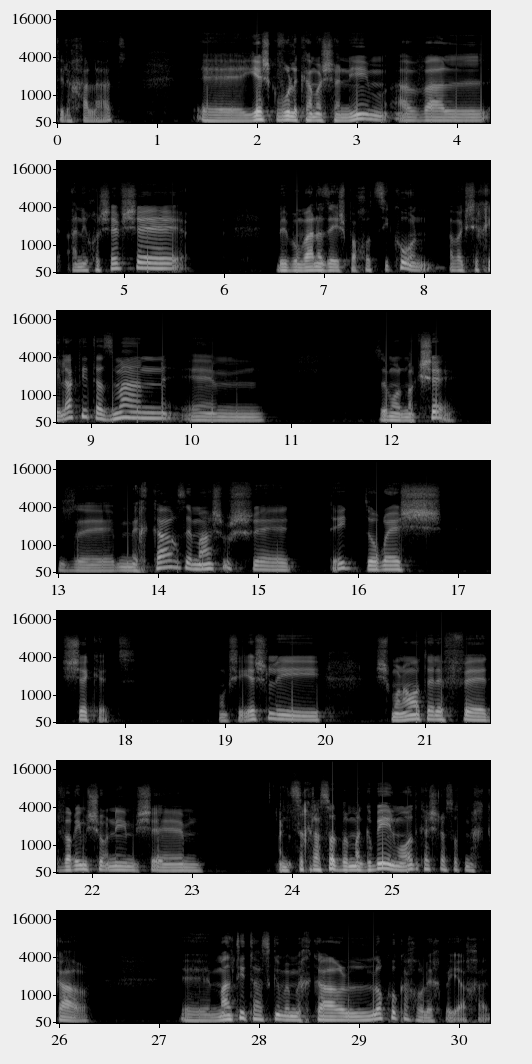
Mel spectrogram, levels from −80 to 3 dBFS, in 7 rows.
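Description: A speech recording marred by periodic USB or driver dropouts: from 0.26 s to 30.14 s, roughly every 0.25 s, about a millisecond of audio is skipped, giving around a hundred ticks. Unlike random crackle, they are evenly spaced and audible only while signal is present.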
